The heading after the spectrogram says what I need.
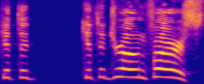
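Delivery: very high, loud shouted voice. Voicing an enemy who shouts to the others: NPC shouting an order. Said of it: "this guy shouts".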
